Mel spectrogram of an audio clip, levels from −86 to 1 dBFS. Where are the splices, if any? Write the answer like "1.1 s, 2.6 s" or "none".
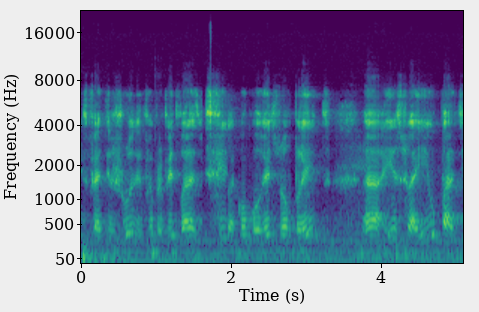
1.6 s, 1.9 s, 2.8 s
